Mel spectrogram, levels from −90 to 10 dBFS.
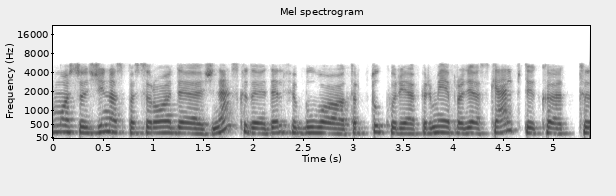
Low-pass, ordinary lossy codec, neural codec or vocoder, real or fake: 5.4 kHz; AAC, 48 kbps; none; real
